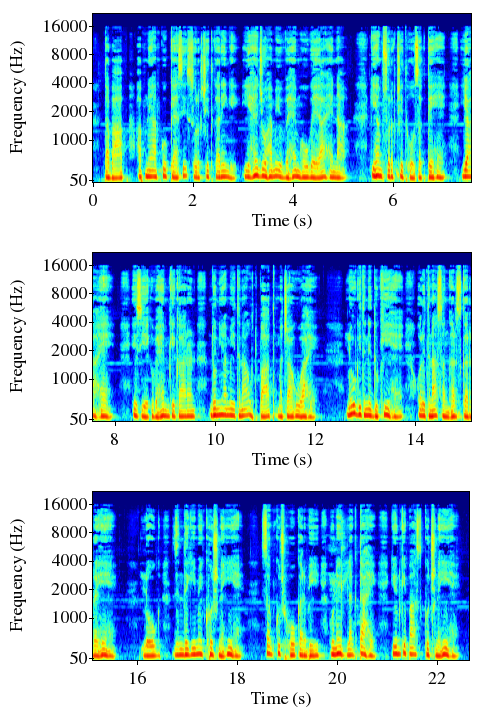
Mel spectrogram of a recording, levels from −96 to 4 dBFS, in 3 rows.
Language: Hindi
